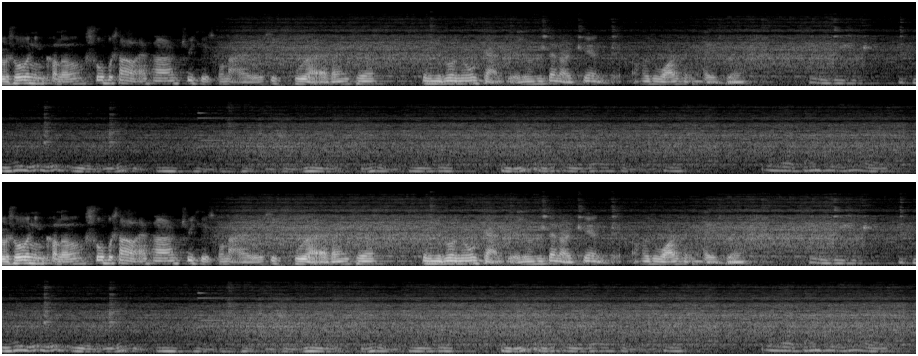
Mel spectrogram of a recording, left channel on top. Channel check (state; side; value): quieter; left; 4.4 dB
